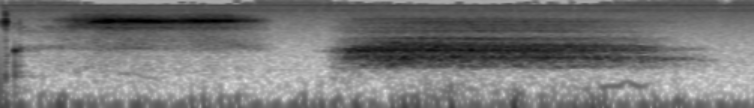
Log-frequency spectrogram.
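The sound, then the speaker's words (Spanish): A person imitates taking a deep drag on a cigarette, holding no real cigarette: a thin, hissy intake of air, a brief pause, then a longer, deep breathy inhale, with no talking. “Entonces, cuando toma un cigarro, imaginen que tengo un cigarro entonces ahora mismo en mi mano, y yo hago una respiración profunda al fumar, así.”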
